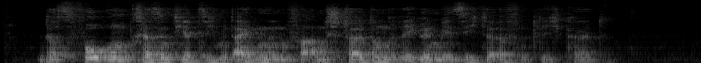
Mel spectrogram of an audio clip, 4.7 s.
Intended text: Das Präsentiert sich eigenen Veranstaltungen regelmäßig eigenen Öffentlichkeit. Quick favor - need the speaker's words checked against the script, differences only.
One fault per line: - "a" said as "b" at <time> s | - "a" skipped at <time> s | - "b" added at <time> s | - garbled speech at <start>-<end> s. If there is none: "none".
- "Forum" added at 0.5 s
- "mit" added at 1.5 s
- "eigenen" said as "der" at 3.2 s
